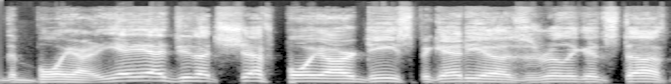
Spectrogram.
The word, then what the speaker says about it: Boyardee: Now, can we just at least pronounce it correctly? Where if you wanted, it's Chef Boyardee, not Boyardee.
